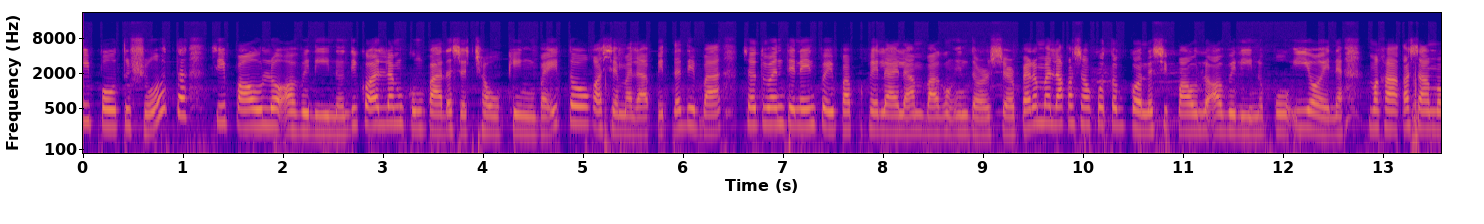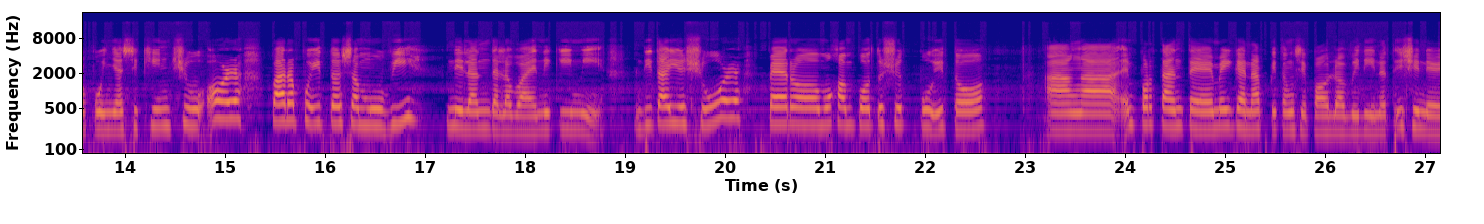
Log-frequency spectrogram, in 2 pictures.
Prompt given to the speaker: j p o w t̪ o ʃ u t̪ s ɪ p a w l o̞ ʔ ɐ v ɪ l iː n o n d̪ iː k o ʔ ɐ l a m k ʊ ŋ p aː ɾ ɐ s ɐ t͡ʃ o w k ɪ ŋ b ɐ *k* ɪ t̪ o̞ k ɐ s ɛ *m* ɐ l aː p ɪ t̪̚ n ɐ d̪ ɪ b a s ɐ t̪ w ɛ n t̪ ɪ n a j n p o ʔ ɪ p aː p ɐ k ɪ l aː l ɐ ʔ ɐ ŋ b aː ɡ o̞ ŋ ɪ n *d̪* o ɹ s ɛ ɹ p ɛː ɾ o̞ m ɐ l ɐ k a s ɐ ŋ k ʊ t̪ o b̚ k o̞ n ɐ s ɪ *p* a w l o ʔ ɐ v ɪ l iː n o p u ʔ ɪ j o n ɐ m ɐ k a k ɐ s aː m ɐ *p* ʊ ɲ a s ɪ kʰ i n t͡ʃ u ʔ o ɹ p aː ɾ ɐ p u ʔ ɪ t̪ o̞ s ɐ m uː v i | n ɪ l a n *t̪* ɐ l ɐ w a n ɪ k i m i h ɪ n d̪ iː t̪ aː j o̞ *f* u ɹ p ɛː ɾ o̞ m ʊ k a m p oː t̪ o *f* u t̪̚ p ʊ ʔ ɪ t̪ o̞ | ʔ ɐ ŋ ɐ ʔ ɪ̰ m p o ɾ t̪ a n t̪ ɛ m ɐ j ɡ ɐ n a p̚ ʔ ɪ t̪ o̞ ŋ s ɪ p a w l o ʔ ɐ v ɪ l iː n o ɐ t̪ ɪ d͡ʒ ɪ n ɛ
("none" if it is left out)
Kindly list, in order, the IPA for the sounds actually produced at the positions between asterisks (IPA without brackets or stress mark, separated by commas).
ʔ, m, d̪, p, p, d̪, ʃ, ʃ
